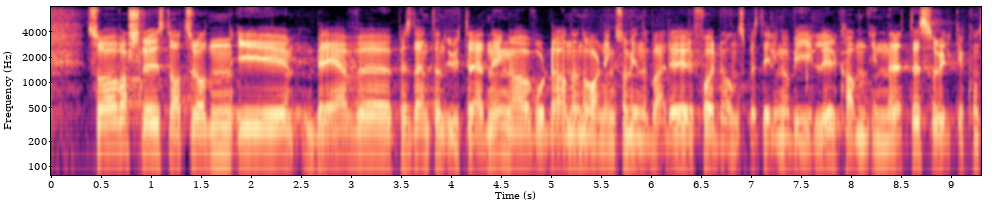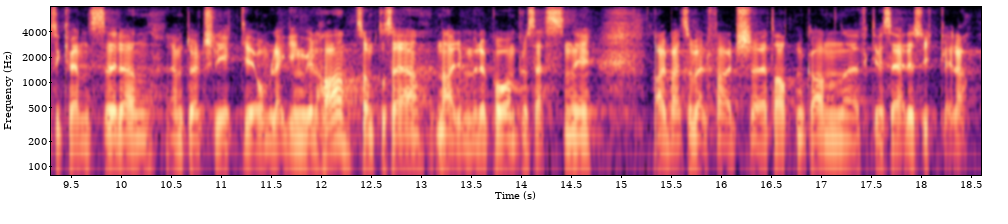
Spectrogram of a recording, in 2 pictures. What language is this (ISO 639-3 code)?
nor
